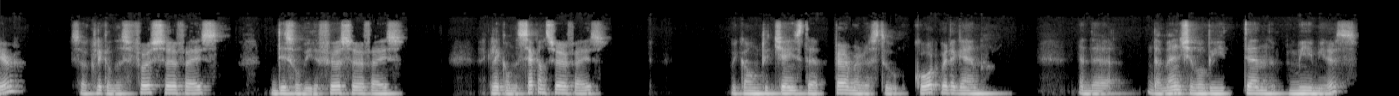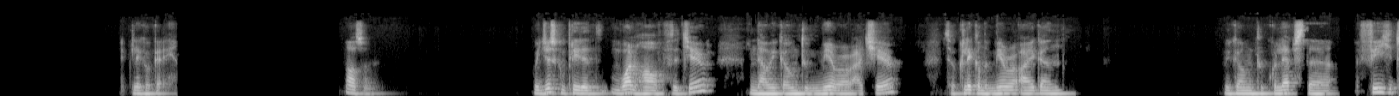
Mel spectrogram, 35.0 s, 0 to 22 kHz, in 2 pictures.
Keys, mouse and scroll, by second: 1.5 right click, 7.8 right click.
